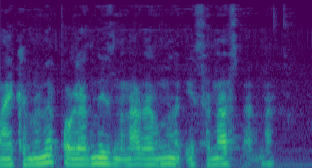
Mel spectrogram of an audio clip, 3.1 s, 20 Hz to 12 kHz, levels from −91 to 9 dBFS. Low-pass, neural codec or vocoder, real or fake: 10.8 kHz; vocoder, 44.1 kHz, 128 mel bands, Pupu-Vocoder; fake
